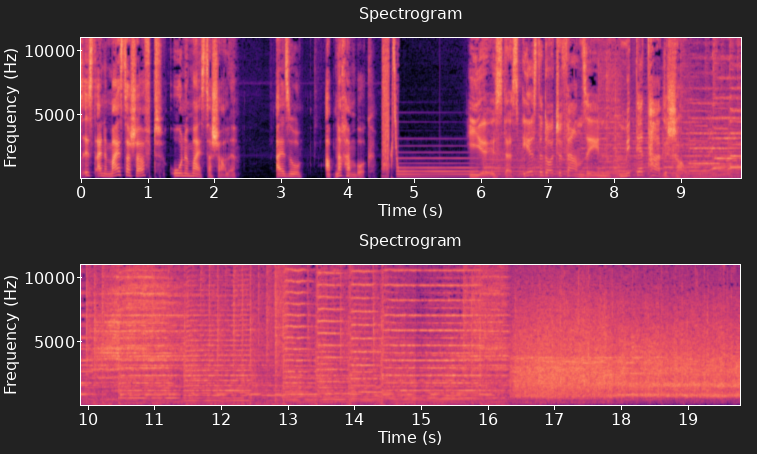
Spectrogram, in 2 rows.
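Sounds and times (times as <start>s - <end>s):
speech: 0.0s - 4.9s, 5.8s - 9.4s
bright tonal music: 4.8s - 16.2s
stadium crowd cheering and applauding for football champions in Hamburg: 16.2s - 19.7s.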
